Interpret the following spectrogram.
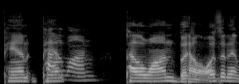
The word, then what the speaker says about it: Palawan: How do you pronounce the beach? It was like pan palan. Palawan.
